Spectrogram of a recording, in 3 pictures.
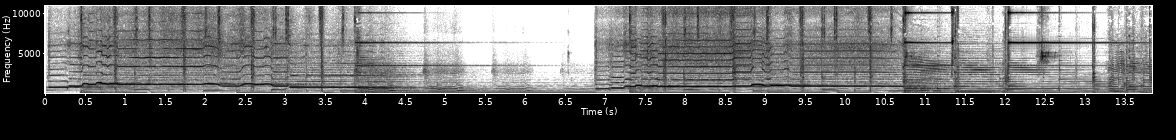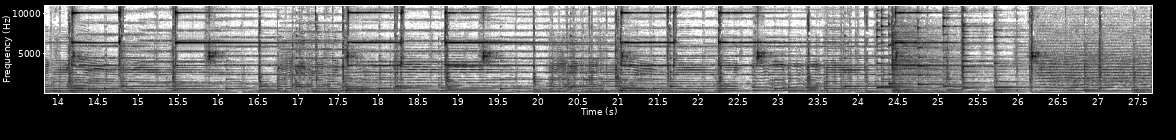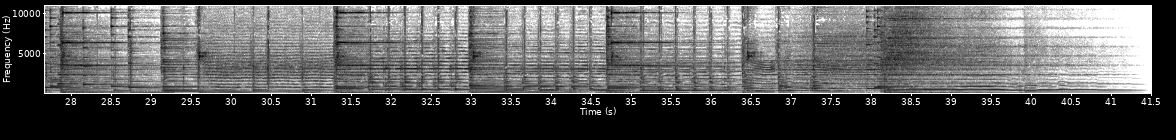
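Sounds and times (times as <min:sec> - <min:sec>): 
instrumental flute music: 0:00.0 - 0:41.5.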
